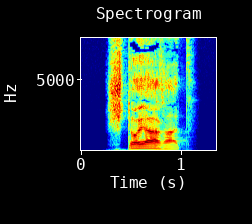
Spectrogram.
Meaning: steering wheel
- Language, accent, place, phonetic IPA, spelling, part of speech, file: German, Germany, Berlin, [ˈʃtɔɪ̯ɐˌʁaːt], Steuerrad, noun, De-Steuerrad.ogg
